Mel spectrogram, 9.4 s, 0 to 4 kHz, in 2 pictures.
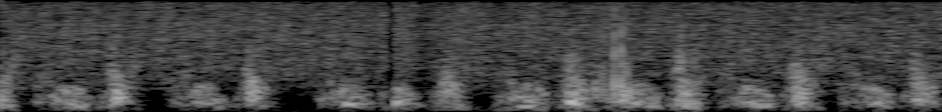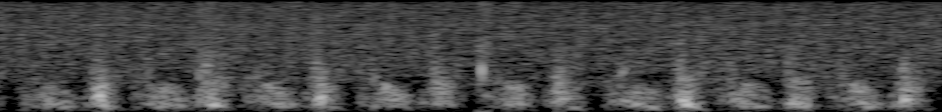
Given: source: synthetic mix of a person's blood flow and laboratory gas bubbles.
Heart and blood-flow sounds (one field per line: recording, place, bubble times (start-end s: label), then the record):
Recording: Doppler ultrasound of blood flow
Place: precordium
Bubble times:
2.96-3.19 s: bubbles
5.69-5.79 s: bubbles
7.08-7.17 s: bubbles
From the record:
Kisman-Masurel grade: 122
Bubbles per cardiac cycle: 1 to 2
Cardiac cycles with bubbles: 10 to 50%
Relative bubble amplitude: moderate (0.250 to 0.450)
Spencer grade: 2 (many but less than half of the cardiac periods contain bubble signals, singularly or in groups)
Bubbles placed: anywhere in the cardiac cycle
